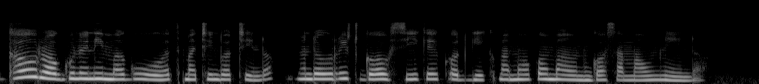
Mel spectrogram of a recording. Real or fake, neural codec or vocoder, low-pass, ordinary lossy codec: fake; codec, 16 kHz, about 1 kbps, DyCAST, with the encoder's durations; 7.2 kHz; none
